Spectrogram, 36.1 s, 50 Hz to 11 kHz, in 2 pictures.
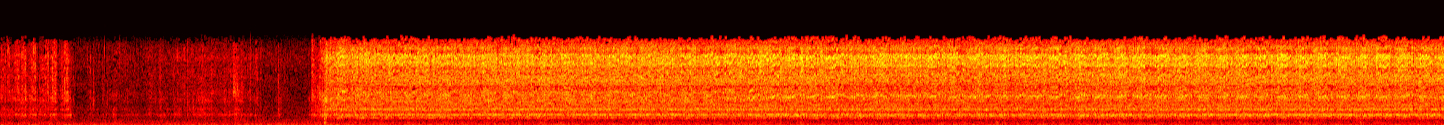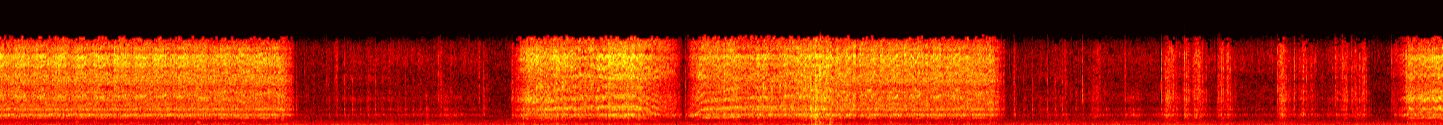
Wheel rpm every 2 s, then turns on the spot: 10, 10, 190, 210, 220, 210, 210, 230, 230, 230, 180, 10, 140, 150, 230, 60, 20, 60.
22-24 30-34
